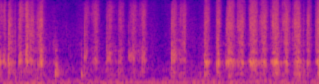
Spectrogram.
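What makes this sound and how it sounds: A brown leather loafer fitted with a shoe tree is held in hand and brushed rapidly with a wooden-backed bristle shoe brush. About eighteen quick, bright, scratchy swishes come in an uneven back-and-forth rhythm, with a faint mid-range tone in each stroke. The brushing stays soft and close throughout.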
